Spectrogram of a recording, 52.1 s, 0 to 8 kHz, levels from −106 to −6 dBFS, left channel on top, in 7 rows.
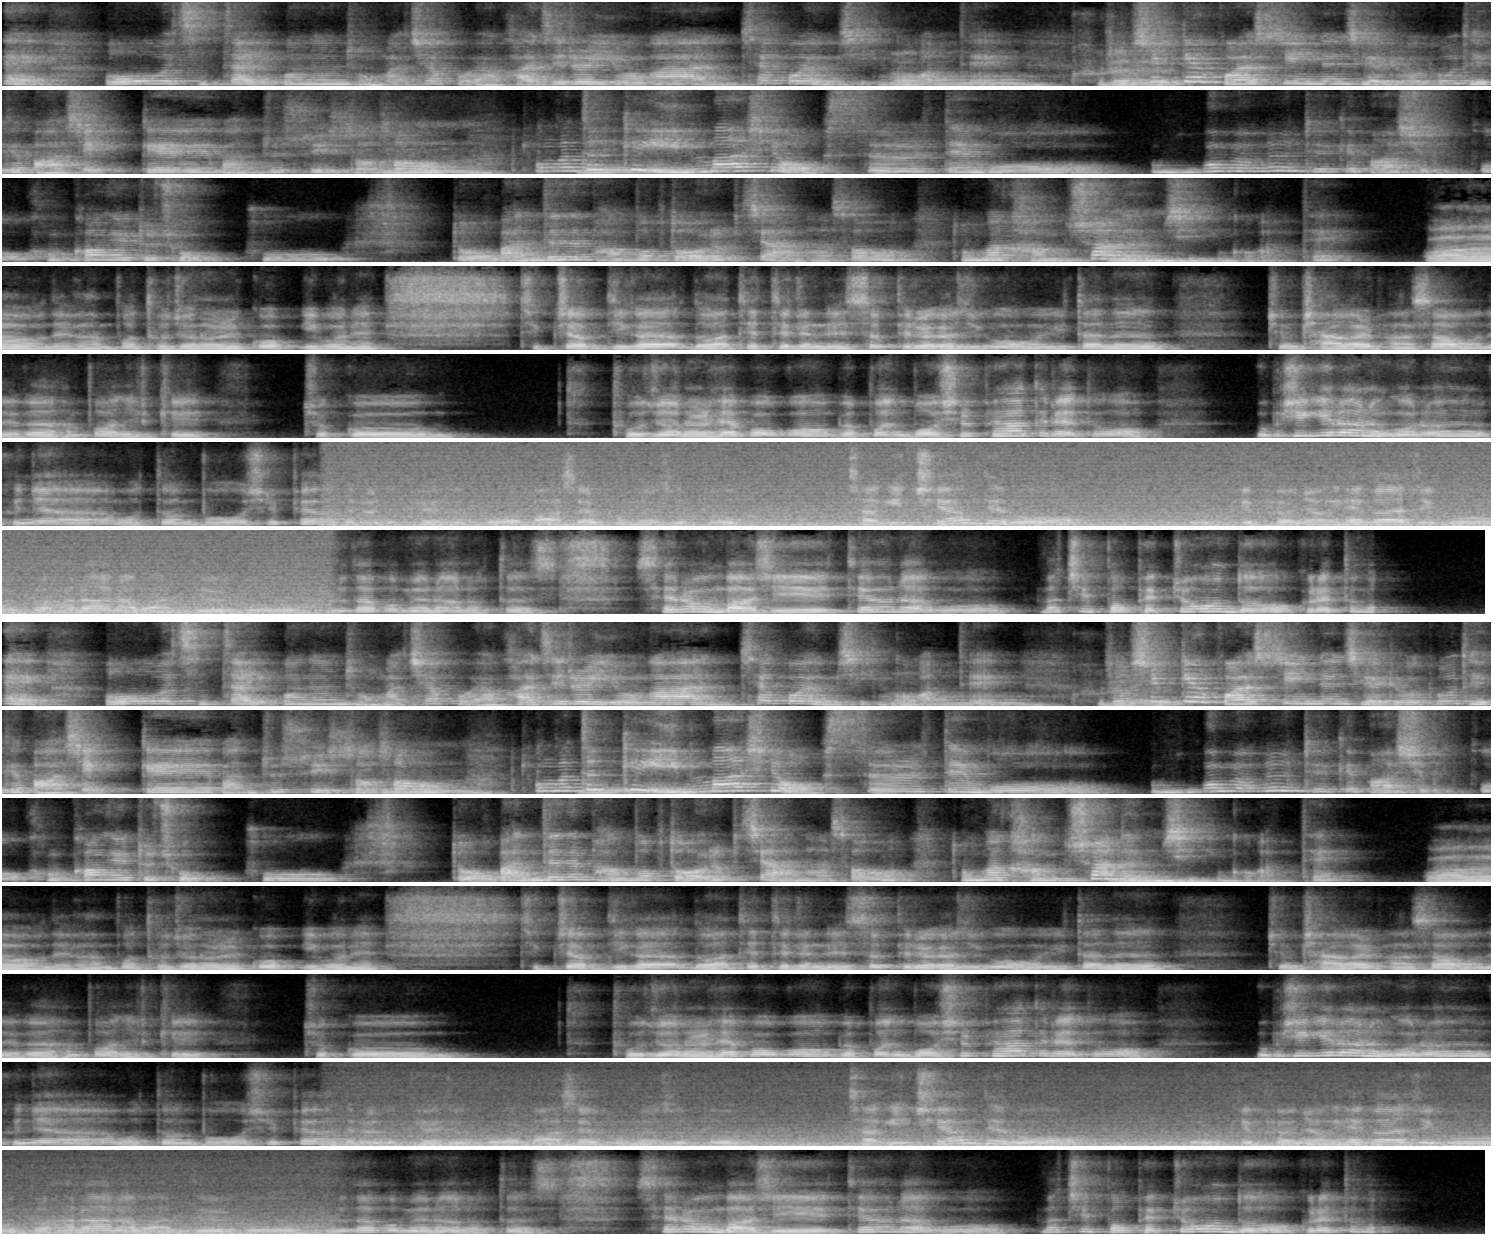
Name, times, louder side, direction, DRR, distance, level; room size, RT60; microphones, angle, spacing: voice 1, 0.0-16.9 17.1-21.6, right 2 dB, 85° right, 2.2 m, -26 dB
voice 2, 4.4-5.9 9.3-9.9 10.3-10.8 20.4-20.9 22.0-28.2 28.7-30.8 31.3-32.1 32.8-35.5 36.1-41.1 41.5-42.7 43.1-51.5, left 2 dB, 25° left, 0.9 m, -25 dB
sound 1, 38.8-46.3, left 3 dB, 80° left, 0.9 m, -29 dB
13.5 x 8.6 x 4.7 m
head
